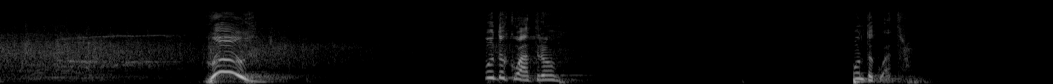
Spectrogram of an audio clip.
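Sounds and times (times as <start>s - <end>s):
crowd applauding: 0.0s - 6.0s
single loud voice cheering: 0.6s - 2.8s
speech: 5.0s - 5.8s.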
